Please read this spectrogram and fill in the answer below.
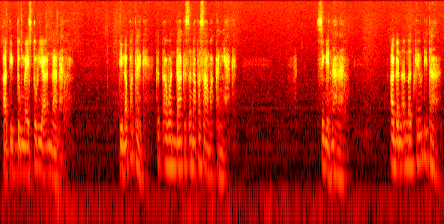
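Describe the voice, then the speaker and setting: Man as reassuring, evasive son, Filipino accent, audio drama, tense sharp medium-pitched voice. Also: normal speed, pauses often, slightly rough. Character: evasive grown son reassuring his mother.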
